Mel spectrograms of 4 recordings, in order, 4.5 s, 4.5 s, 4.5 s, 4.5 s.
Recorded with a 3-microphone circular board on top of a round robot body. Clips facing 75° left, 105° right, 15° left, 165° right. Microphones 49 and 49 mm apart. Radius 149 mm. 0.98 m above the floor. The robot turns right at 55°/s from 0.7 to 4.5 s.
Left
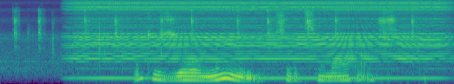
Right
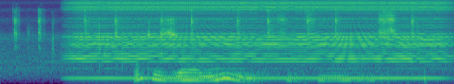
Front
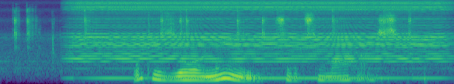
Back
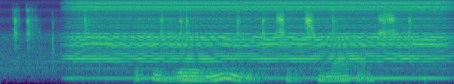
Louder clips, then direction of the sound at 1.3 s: Even, front 4 dB; 15° right.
